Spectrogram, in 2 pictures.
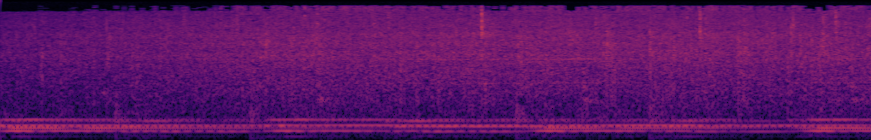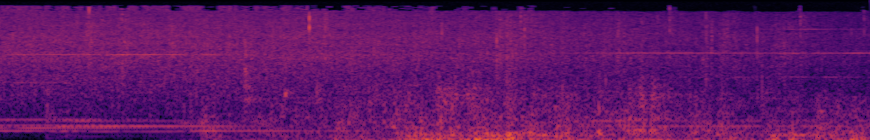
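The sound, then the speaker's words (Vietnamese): Rain and thunder at nightfall on a deserted road: after a sustained tonal drone fades, a dense hiss of heavy rain builds with deep rumbling thunder that swells and lingers. “Trời mưa từ sập tối, ngoài đường vắng tanh.”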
